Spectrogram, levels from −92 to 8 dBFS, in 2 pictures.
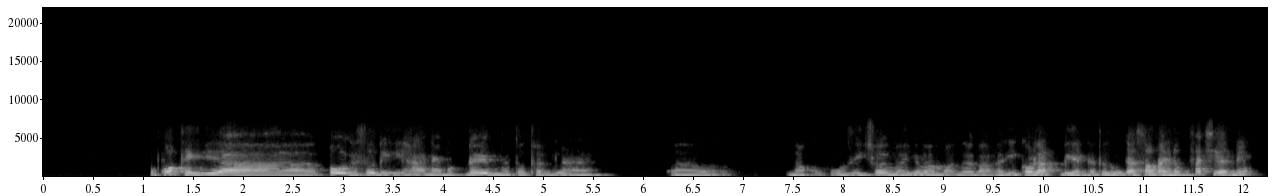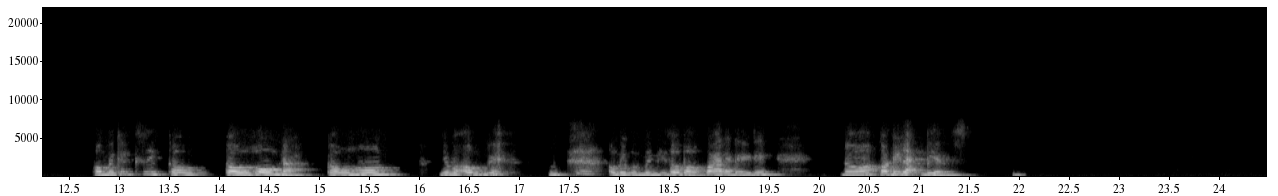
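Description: AMR comfort noise fills eight pauses: 0.00 to 1.07, 5.85 to 6.23, 7.05 to 7.43, 12.31 to 12.73, 17.15 to 17.29, 20.05 to 20.21, 21.71 to 21.93, and 22.07 s to the end. Speech frames stopped. The receiver then played a smooth, synthetic hiss that switches in and out.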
